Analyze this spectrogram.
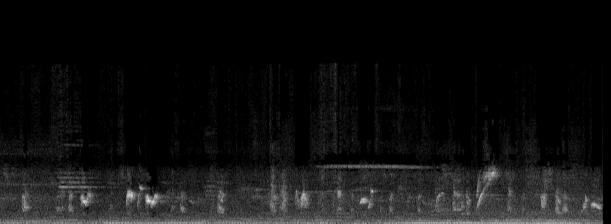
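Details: Red-whiskered bulbuls dueling in a đấu ché song contest; busy overlapping chirps and short warbled phrases throughout, with a low rumbling background hum in the middle and end.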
